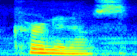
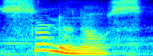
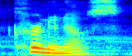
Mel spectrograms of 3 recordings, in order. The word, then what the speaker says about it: Cernunnos: Celtic horned God throughout most of Europe is kinos in some regions it may be pronounced cernos depending on where exactly in Europe you are but if you are in the Celtic areas it is typically pronounced kinos kinos is the primary God of the Irish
